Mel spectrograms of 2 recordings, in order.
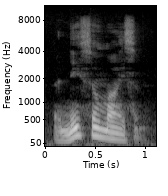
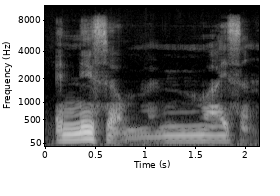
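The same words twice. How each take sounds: First: "Anisomycin" said smoothly as a-ni-so-MY-cin; corrected pronunciation. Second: "Anisomycin" sounded out slowly and haltingly, syllable by syllable; slow stumbling attempt. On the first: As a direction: say "Anisomycin" cleanly and confidently this time. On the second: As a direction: drag "Anisomycin" out as if reading it for the first time. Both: Shown as a demonstration.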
